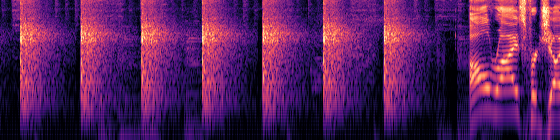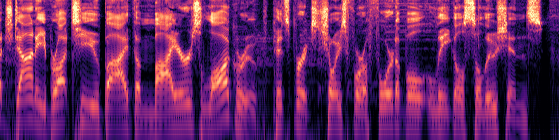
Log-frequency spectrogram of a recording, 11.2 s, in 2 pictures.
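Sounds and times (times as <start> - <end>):
gavel pounding: 0.0 - 4.4
speech: 4.7 - 11.1.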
